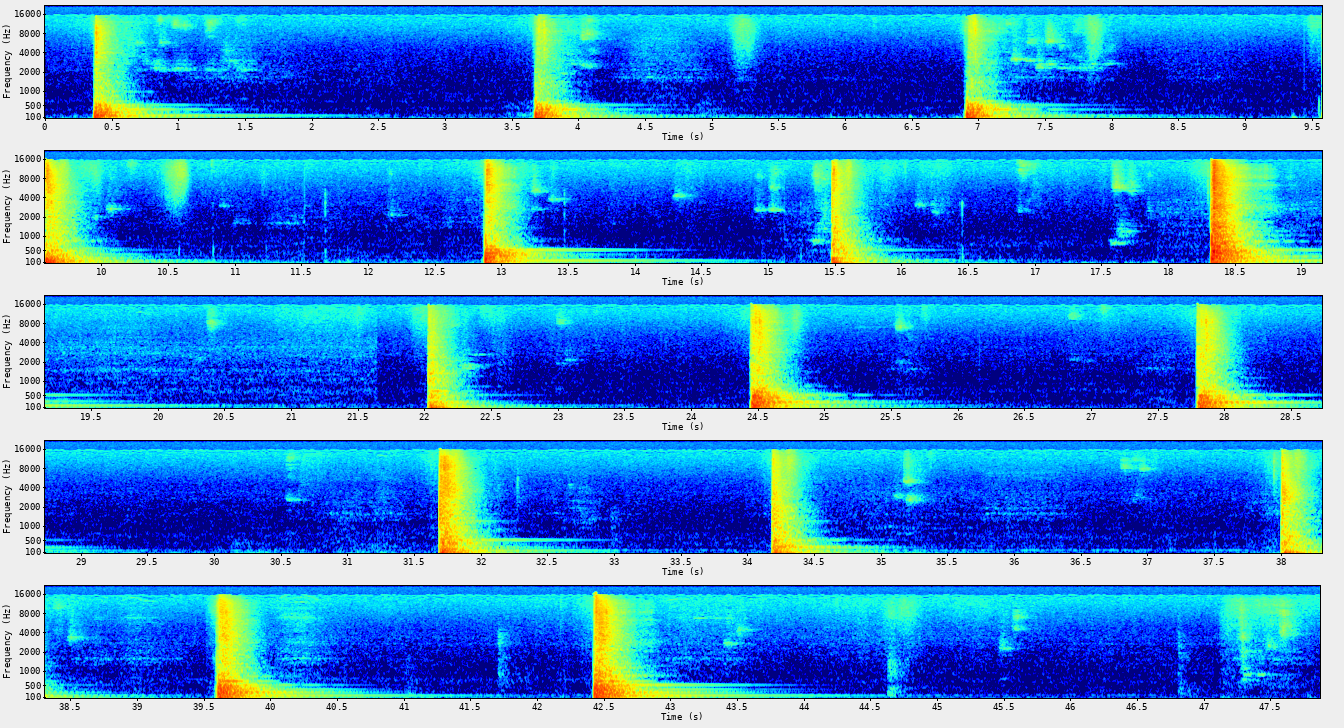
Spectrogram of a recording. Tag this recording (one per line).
bathtub
impact-head-bathtub
head
foley
impact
